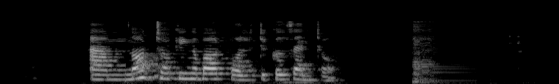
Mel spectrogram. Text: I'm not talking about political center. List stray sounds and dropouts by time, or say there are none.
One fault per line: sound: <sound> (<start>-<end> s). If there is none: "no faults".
sound: thud (4.1-4.8 s)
